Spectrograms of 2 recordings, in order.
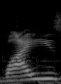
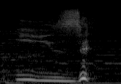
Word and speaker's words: Ys: Apparently it's like spelled Y-S or Wise as I would initially pronounce it, but then it turns out, oh no, apparently it's actually pronounced Ease. Like Easy Mode or Phil Collins' Easy Lover, apparently.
